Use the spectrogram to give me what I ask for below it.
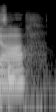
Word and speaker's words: Piaf: Is that how you say it? – Piaf. – Piaf.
